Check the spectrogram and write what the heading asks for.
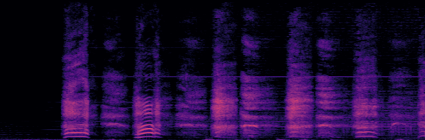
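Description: A woman gasping for breath in short panicked pants, each breath voiced with a brief rise and fall in pitch; the two loudest come in the first second and a half, then quicker, fainter ones follow. She is hyperventilating, gulping air.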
